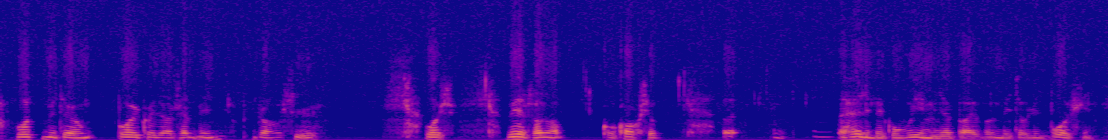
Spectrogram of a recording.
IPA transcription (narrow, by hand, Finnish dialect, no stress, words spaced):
ʋot mite om poikɑ jɑ se minjæ mikæ on̞ siːhe ois ʋiel sɑno ko kɑks jɑ helmikuːʋ ʋiːmine pæiʋæ miĕ tulin pois ni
